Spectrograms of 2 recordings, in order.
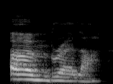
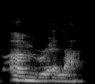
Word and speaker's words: umbrella: up but no it's umbrella both uh sounds are in umbrella try it umbrella umbrella wow that's tricky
